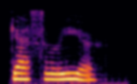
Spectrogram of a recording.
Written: gaselier

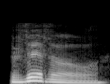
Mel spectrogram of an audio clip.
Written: vittle

